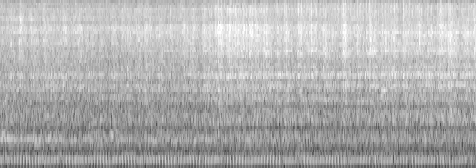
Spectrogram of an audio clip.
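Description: John Deere riding lawn tractor's engine running steadily as the tractor drives slowly across the grass.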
